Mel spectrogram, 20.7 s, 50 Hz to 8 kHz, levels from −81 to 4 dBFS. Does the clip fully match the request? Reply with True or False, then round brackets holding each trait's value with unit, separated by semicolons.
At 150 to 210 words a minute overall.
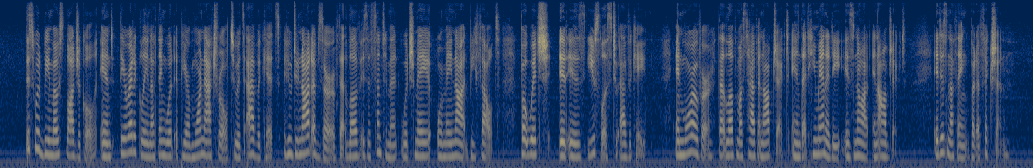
True (170 wpm)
